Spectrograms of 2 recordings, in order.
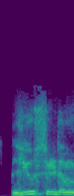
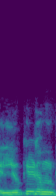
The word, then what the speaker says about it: lucidum: अलग अलग प्रोनाउंसिएशन है, कहीं पे लोग इसको ल्यूसीडम कहते हैं, कहीं पे ल्यूकीडम कहते हैं।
